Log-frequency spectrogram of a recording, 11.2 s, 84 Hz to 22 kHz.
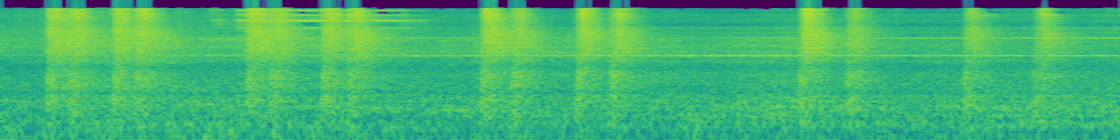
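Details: Train passing Luka station over an unusually wide rail joint gap, left temporarily during rail replacement in October 2020: heavy paired bangs as each bogie's wheels slam across the joint.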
